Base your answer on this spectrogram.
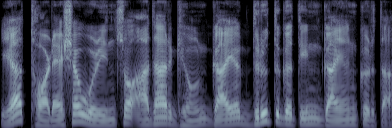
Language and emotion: Goan Konkani, neutral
